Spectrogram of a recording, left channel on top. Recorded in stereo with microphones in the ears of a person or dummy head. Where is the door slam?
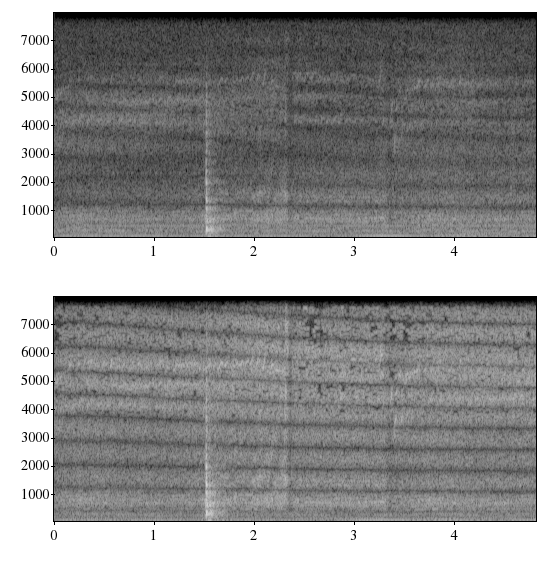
40° right (ahead or behind).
